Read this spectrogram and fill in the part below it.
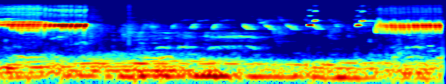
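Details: Canary 'ngerol' song meant to stimulate silent canaries: a dense rolling trill opens, then soft scattered chirps over a constant low background rumble, and a second rapid roll closes.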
